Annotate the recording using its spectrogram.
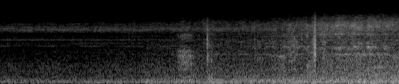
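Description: A woman sobs quietly nearby.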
